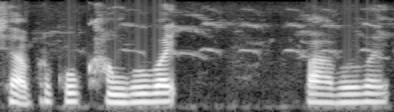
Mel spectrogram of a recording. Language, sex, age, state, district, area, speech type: Bodo, female, 60+, Assam, Chirang, rural, spontaneous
